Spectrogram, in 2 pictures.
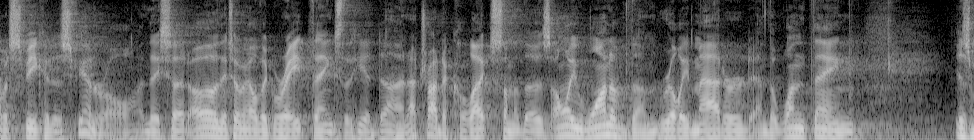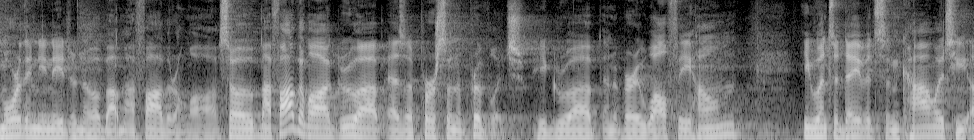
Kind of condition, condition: setting, large echoing room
